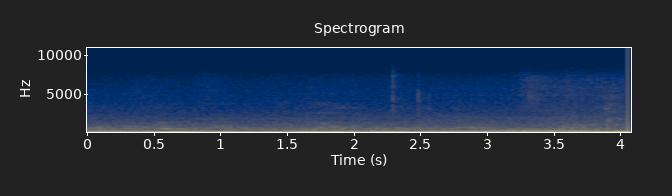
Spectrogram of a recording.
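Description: Steady low background hum, with a faint click or two about halfway through.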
